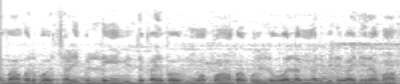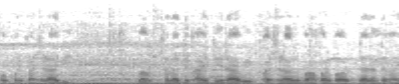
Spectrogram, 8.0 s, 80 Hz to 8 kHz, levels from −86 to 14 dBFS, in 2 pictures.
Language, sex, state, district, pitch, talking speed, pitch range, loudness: Hindi, male, Chhattisgarh, Bilaspur, 115 Hz, 255 wpm, 110-115 Hz, -30 LUFS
